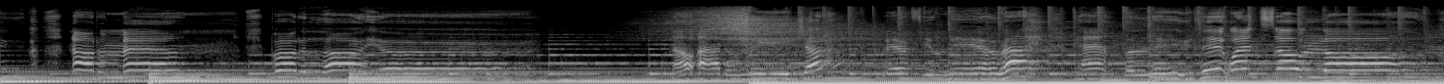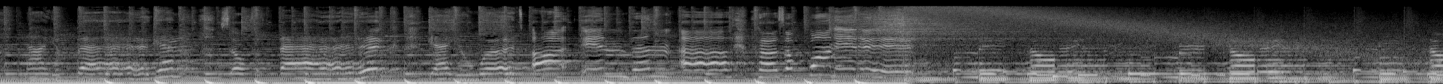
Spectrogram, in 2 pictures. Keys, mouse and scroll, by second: 1.4-2.3 scroll down 13, 1.9 z, 2.3 middle click, 3.0 Tab, 3.3-4.2 middle drag, 4.2 click, 4.5-4.8 scroll down 3, 4.8 middle drag, 5.1-5.6 scroll up 5, 5.6 click, 5.8 Tab, 5.9 middle click, 6.5 click, 6.8 click, 7.3 scroll down 2, 8.0 shift+click, 8.3 middle click, 8.5-8.9 scroll up 3, 8.9 shift+middle click, 9.5 ctrl+b, 10.6 Tab, 10.7 scroll down 3, 10.9-12.7 middle drag, 12.7 click, 12.9-13.6 middle drag, 13.6 Tab, 13.8-14.2 scroll up 2, 14.2 click, 14.4 middle click, 15.3 shift+click, 15.7 middle click, 16.1 ctrl+b, 17.7 Tab, 17.8 scroll down 2, 17.9-18.7 middle drag, 18.7 ctrl+z, 18.9 ctrl+z, 19.4 Tab, 19.5 click, 19.7 scroll down 1, 19.7-21.1 middle drag, 21.1-21.4 scroll down 5, 21.4-22.2 middle drag, 22.2-22.9 scroll up 2, 22.9-24.9 shift+middle drag, 24.9 ctrl+s, 25.1-25.5 scroll down 4, 25.5-25.9 scroll up 2, 25.9 `, 26.5-26.9 scroll up 3, 26.9-28.8 shift+middle drag.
